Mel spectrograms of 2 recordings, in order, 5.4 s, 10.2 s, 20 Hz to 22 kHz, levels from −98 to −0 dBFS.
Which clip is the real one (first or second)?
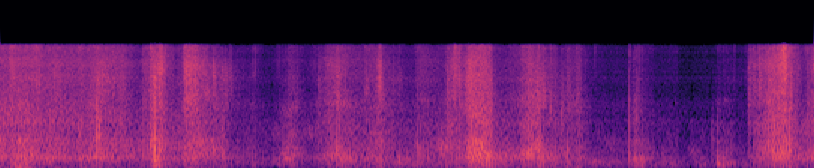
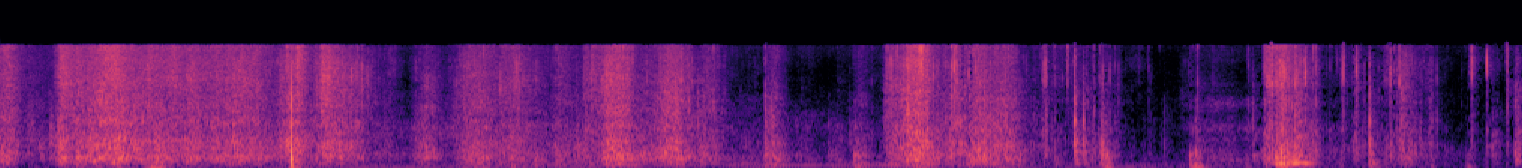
second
